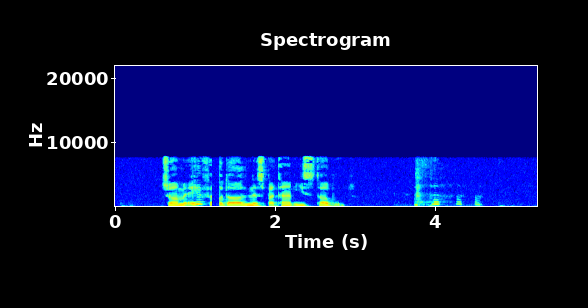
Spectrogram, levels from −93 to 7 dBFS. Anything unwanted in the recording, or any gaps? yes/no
yes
